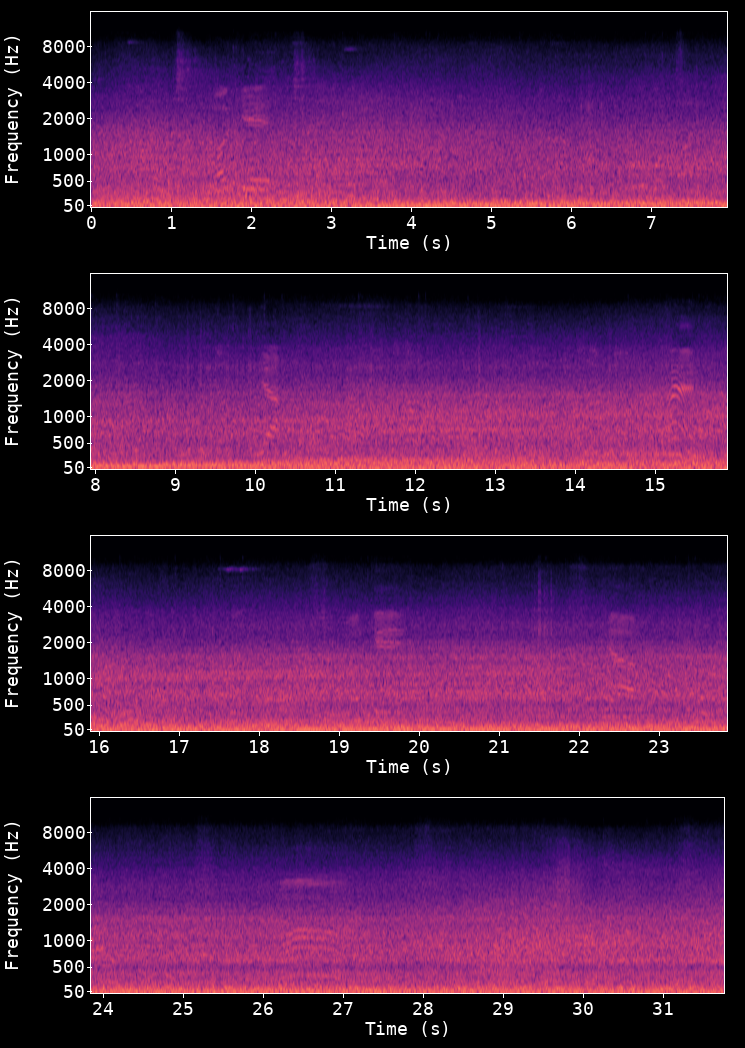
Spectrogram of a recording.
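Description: Steady wind and road noise from a camera mounted on a moving motorcycle, with the motorcycle running and city traffic around it.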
